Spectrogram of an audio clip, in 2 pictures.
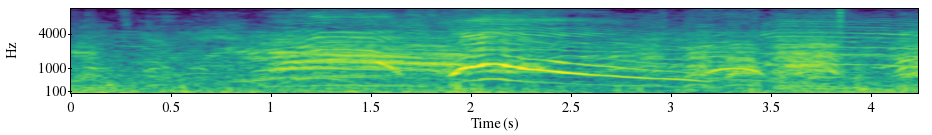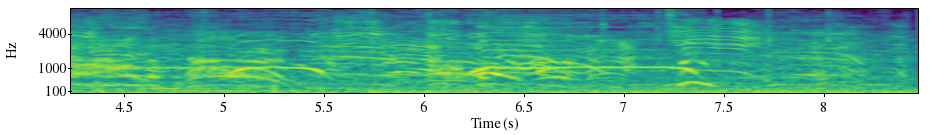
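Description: A crowd cheers and yells excitedly.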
